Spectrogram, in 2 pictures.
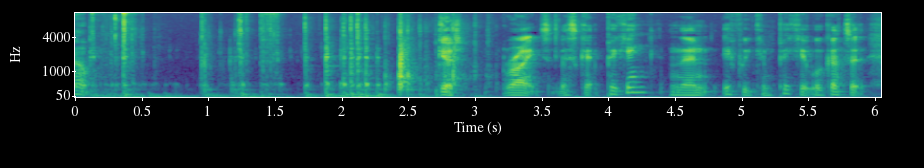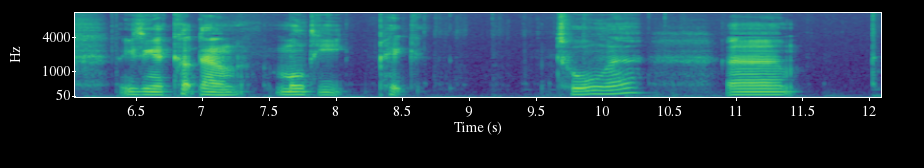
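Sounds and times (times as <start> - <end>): key turning in padlock: 0.1 - 2.1.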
